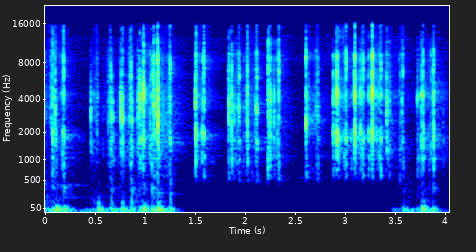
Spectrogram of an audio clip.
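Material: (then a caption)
Plastic. A black plastic HyperX Alloy Core gaming keyboard, full-size with square plastic keycaps and a foam-dampened case, is tapped by fingertips. Soft, muted clacks come as rapid typing at first, then a few separated single presses, then typing again. A low thump sits under the busier stretches, and the bright clicky tops fade fast.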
